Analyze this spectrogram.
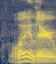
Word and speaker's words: Euler: called euler's number and you might be thinking euler what do you mean euler i mean leonard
